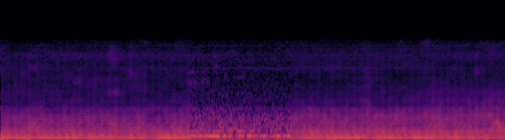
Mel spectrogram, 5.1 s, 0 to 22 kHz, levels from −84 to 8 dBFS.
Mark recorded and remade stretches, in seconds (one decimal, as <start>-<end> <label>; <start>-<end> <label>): 0.0-1.9 remade; 1.9-2.9 recorded; 2.9-5.1 remade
